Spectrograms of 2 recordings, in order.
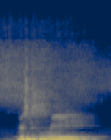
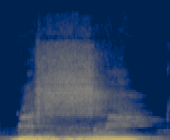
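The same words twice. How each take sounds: First: The s sound is cut short and abrupt. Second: The s sound flows on and is sustained. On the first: The speaker calls it wrong. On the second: The speaker calls it right. "sinnya itu harus benar-benar mengalir"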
